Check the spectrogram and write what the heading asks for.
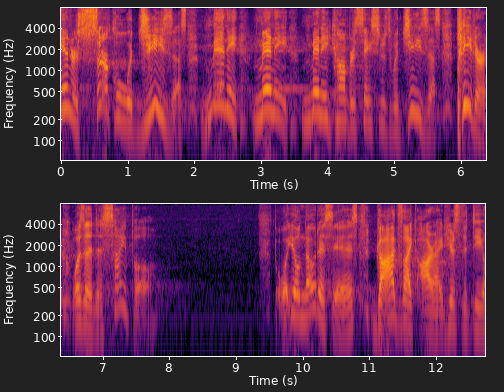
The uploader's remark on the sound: Easter at the Civic Center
